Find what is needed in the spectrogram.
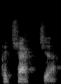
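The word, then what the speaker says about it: pechakucha: 20 slides 20 seconds and we called it pachacha that means the sound of chit chat in japanese it's an onomatopoeia and this one-off event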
